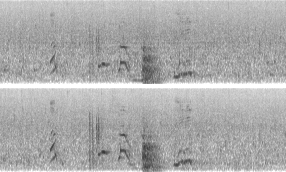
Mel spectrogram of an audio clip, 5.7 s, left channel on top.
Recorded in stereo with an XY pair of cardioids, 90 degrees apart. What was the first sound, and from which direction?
A child speaking, 40° right.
